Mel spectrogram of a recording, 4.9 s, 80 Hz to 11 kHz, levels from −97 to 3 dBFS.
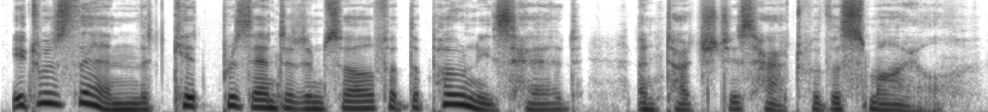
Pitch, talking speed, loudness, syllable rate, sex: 160 Hz, 220 wpm, -18 LUFS, 5.4 syllables/s, female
